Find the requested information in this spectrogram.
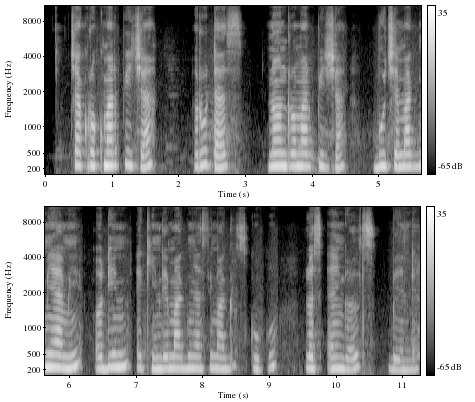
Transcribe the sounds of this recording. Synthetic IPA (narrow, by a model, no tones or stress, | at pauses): t͡ʃakɾokmarpit͡ʃa | ɾutas | nɔndɾɔmarpit͡ʃa | but͡ʃemaɡ̚mɪami | odinekʰindemaɡ̚ɲasimaɡskuku | lɔsaŋɡɛls | bende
